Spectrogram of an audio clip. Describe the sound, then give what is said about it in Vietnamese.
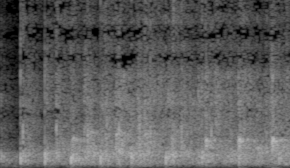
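Audience clapping in a steady rhythm during a comedic talk, each sharp clap spaced evenly about a quarter second apart over roughly two seconds. “Cái anh ta vỗ tay quá trời, quý vị vỗ tay một cái luôn đi.”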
